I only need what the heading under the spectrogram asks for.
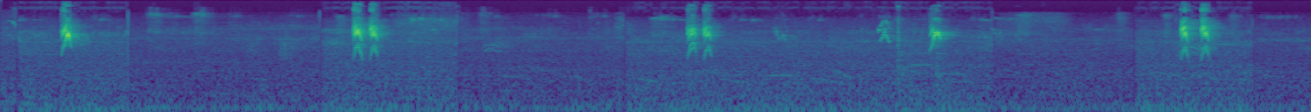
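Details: House sparrow, subspecies Passer domesticus indicus, known locally as gauraiya: short sharp chirps, singly and in pairs, scattered irregularly through the recording over a steady low rumble of background noise.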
